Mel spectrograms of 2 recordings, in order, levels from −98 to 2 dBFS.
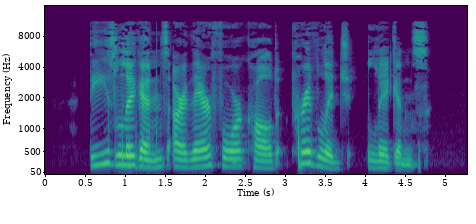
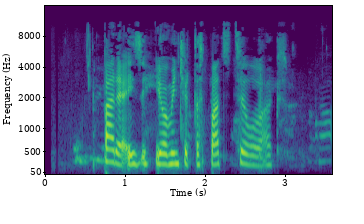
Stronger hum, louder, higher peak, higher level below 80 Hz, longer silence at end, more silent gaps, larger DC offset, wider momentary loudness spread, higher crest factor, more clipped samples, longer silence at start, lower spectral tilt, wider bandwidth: neither; second, -29 LUFS vs -17 LUFS; second, -10 dBFS vs 0 dBFS; second, -84 dBFS vs -60 dBFS; first, 0.5 s vs 0 s; neither; neither; second, 13 LU vs 19 LU; about the same, 20 dB vs 18 dB; neither; first, 0.55 s vs 0.35 s; about the same, -3 dB/octave vs -3.5 dB/octave; about the same, 11.5 kHz vs 11 kHz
